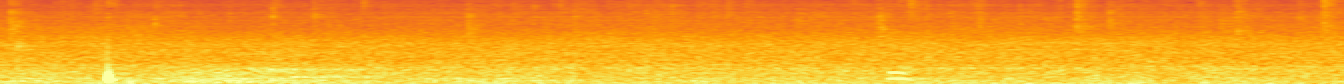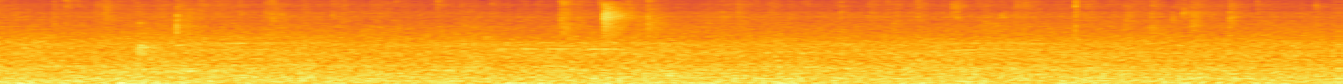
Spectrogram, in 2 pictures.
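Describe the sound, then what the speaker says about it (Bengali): Rain falls steadily, a constant close patter on surfaces with the odd louder drip or tick standing out. "বৃষ্টি যে না শেষ হবে না গো।"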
